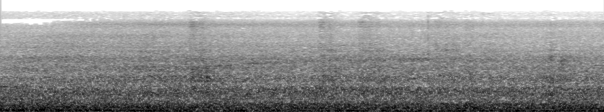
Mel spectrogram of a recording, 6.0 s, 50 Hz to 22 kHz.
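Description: Seibu 40000 series electric train rolling slowly into the platform and coming to a stop: a steady low rumble.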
